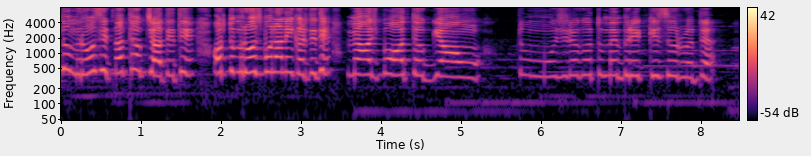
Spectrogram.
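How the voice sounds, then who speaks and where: A woman playing a nosy, naive young daughter-in-law in an animated family comedy, insistent and pleased with herself. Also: extremely high pitch, unhurried, faint music behind, full character voice. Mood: defensive, tearful. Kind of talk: animated Hindi family comedy story acting.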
